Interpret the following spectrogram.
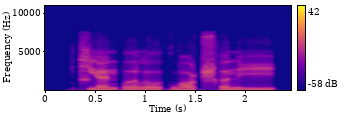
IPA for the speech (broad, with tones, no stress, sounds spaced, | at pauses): t͡ɕ j ɛ˥ n p ɤ˥˧ l o˥˩ ʊ̯ k w ɔ˥ ʈ͡ʂʰ ə˥˩ n i˥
